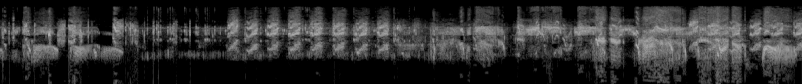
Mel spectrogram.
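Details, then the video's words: Swiftlet chorus for luring the birds into a house, rapid repeated chirps about twice a second under a steady wash of high, rasping twitter. "Âm thanh dụ Yến vào nhà"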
